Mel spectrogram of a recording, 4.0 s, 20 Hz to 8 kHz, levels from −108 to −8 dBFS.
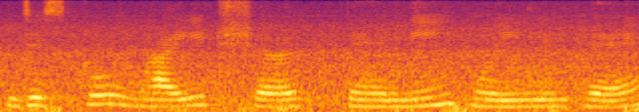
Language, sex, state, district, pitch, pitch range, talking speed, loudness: Hindi, female, Madhya Pradesh, Dhar, 180 Hz, 175-200 Hz, 90 wpm, -17 LUFS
